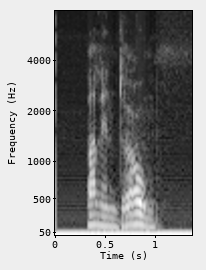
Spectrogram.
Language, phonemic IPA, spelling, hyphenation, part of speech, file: Dutch, /ˌpaː.lɪnˈdroːm/, palindroom, pa‧lin‧droom, noun, Nl-palindroom.ogg
- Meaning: palindrome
